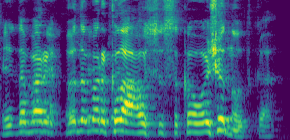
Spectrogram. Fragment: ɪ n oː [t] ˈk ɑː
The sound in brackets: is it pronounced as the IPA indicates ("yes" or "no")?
yes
